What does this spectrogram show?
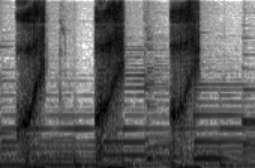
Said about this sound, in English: all of a sudden the sound of squishing wet mud under his feet started to echo.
